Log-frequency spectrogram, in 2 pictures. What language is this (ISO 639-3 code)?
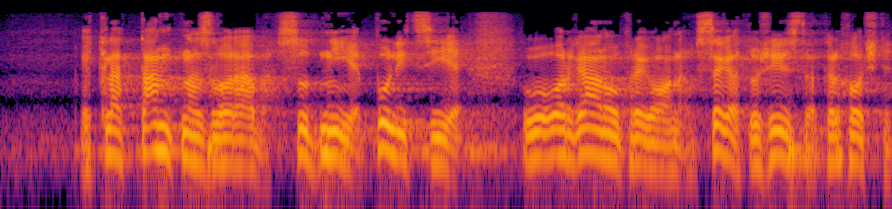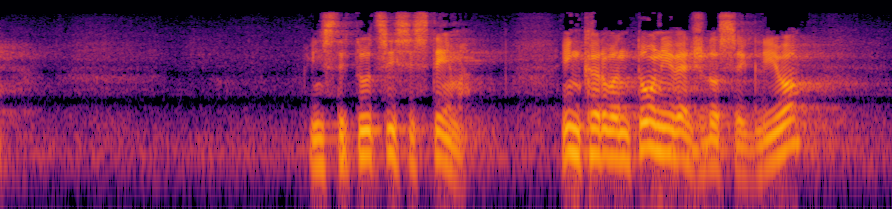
slv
